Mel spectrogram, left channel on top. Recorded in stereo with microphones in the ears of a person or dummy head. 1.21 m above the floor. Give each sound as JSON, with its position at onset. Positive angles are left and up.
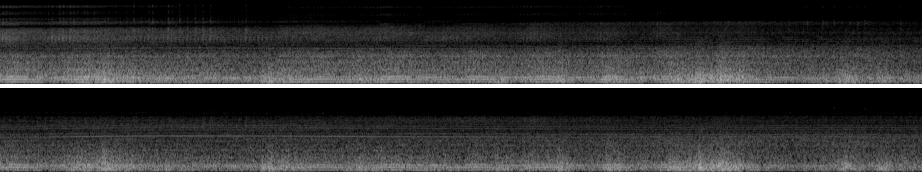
{"t": 0.0, "sound": "a lawn mower", "side_deg": 75}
